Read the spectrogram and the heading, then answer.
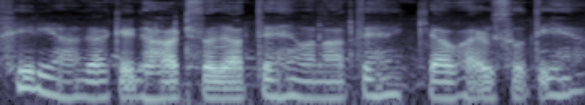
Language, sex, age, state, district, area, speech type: Hindi, male, 18-30, Bihar, Muzaffarpur, rural, spontaneous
